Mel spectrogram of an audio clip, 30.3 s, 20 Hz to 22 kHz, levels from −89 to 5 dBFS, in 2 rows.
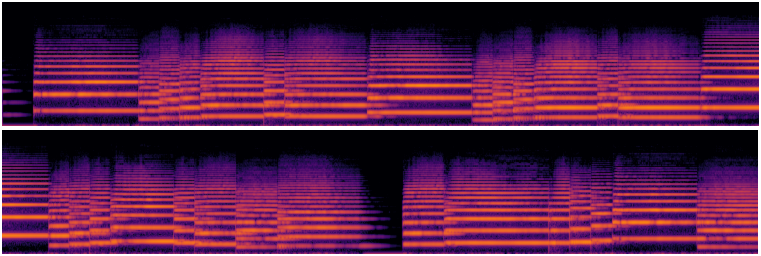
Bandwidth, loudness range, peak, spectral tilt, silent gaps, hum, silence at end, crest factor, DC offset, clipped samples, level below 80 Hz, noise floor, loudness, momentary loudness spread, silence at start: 11 kHz; 6 LU; -8 dBFS; -1.5 dB/octave; none; none; 0 s; 14 dB; 0.1%; under 0.1%; -62 dBFS; -62 dBFS; -22 LUFS; 8 LU; 0 s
